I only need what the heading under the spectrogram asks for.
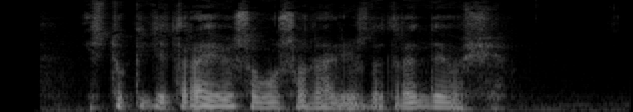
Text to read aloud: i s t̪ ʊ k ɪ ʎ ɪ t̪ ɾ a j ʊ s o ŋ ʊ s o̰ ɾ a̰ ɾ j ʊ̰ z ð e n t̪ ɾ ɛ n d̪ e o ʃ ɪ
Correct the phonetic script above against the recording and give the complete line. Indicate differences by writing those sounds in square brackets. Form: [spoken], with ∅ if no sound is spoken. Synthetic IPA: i s t̪ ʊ k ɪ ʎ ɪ t̪ ɾ a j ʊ s o ŋ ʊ s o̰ ɾ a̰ ɾ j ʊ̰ z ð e [∅] t̪ ɾ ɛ n d̪ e o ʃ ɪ

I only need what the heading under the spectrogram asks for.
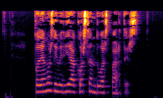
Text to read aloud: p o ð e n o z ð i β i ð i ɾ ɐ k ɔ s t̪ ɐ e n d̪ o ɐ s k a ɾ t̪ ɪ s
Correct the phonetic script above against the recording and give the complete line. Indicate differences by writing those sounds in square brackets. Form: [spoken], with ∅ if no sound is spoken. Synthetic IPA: p o ð e [m] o z ð i β i ð i ɾ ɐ k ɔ s t̪ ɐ e n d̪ [u] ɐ s [p] a ɾ t̪ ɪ s

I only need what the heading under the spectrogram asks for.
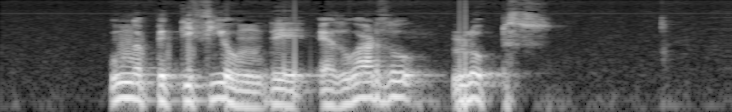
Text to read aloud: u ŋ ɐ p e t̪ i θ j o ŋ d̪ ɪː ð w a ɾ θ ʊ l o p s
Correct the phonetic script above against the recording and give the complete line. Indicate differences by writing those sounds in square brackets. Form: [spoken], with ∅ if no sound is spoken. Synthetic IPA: u ŋ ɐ p e t̪ i θ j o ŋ d̪ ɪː ð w a ɾ [ð] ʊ l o p s

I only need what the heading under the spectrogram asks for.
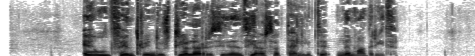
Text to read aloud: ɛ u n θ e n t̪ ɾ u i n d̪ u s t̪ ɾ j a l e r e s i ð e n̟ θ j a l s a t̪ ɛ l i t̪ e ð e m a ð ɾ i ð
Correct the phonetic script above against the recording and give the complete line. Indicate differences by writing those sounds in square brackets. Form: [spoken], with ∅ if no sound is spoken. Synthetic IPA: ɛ u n θ e n t̪ ɾ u i n d̪ u s t̪ ɾ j a l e r e s i ð e n̟ θ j a l s a t̪ ɛ l i t̪ e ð e m a ð ɾ i ð

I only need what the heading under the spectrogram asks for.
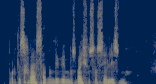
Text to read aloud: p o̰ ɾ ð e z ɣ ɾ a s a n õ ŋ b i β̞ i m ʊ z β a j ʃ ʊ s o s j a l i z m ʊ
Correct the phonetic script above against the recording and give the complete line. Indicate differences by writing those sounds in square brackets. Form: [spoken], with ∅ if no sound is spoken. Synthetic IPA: p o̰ ɾ ð e z ɣ ɾ a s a n õ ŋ b i β̞ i m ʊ z β a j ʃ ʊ s o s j a l i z m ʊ

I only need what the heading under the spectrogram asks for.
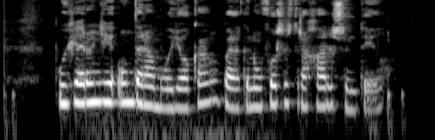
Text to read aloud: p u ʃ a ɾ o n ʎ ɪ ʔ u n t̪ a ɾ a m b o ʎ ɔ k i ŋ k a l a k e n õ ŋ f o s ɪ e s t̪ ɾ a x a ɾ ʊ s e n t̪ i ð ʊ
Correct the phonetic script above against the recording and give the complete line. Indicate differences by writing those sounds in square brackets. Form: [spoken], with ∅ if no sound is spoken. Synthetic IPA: p u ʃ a ɾ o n ʎ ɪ ʔ u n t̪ a ɾ a m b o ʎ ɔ k [a] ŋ [p] a [ɾ] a k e n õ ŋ f o s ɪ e s t̪ ɾ a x a ɾ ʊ s e n t̪ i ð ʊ

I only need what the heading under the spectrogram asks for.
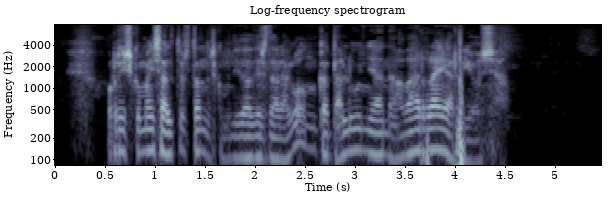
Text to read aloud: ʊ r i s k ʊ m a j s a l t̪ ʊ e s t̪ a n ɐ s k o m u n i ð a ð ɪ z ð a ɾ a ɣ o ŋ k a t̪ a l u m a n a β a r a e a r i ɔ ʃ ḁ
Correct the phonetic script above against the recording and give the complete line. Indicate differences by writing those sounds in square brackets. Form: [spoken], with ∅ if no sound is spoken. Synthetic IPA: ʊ r i s k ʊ m a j s a l t̪ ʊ e s t̪ a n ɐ s k o m u n i ð a ð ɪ z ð a ɾ a ɣ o ŋ k a t̪ a l u [ɲ] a n a β a r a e a r i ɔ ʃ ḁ

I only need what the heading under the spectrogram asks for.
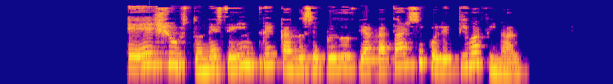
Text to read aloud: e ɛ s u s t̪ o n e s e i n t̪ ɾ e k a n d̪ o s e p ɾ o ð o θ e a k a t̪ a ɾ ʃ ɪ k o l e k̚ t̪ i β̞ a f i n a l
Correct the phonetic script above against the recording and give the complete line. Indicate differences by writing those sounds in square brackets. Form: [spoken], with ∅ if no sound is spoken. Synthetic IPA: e ɛ [ʃ] u s t̪ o n e s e i n t̪ ɾ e k a n d̪ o s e p ɾ o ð [u] θ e a k a t̪ a ɾ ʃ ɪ k o l e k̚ t̪ i β̞ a f i n a l

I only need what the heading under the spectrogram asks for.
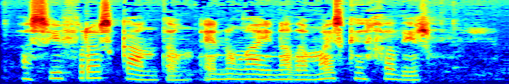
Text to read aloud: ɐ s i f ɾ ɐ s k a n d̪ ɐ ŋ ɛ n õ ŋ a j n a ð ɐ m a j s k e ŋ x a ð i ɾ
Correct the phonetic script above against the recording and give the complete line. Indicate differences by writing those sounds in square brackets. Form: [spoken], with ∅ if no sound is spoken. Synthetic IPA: ɐ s i f ɾ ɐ s k a n [t̪] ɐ ŋ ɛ n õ ŋ a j n a ð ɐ m a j s k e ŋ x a ð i ɾ

